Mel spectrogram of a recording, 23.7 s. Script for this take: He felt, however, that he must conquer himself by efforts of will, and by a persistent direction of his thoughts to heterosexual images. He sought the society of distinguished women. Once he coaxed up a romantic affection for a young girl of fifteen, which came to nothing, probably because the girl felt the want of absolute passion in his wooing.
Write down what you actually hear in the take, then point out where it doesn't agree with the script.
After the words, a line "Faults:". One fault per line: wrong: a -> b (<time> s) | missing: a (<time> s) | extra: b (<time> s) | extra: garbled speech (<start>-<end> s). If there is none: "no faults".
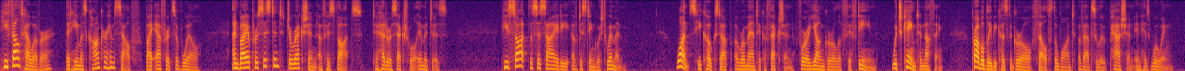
He felt, however, that he must conquer himself by efforts of will, and by a persistent direction of his thoughts to heterosexual images. He sought the society of distinguished women. Once he coaxed up a romantic affection for a young girl of fifteen, which came to nothing, probably because the girl felt the want of absolute passion in his wooing.
Faults:
no faults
